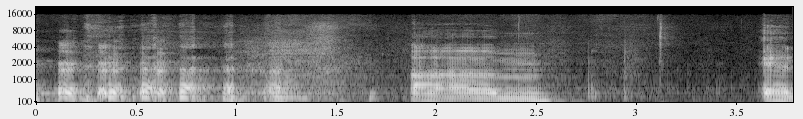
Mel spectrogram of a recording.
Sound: laughing

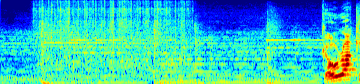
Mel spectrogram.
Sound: whirring

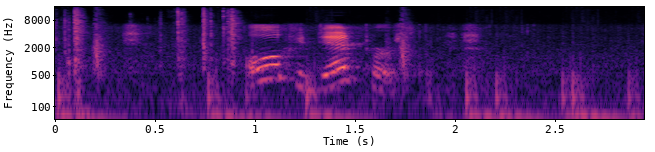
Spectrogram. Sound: annoying breath

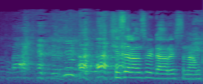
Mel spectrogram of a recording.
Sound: chuckles

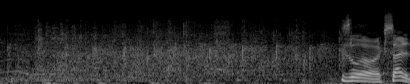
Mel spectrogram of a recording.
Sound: audience applauding

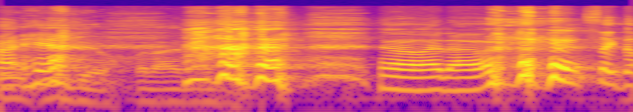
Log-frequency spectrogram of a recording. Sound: laugh

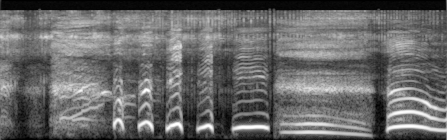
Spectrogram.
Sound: giggles

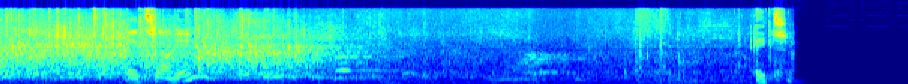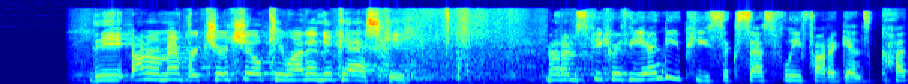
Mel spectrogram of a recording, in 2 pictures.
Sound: some Applause

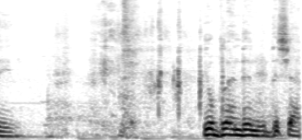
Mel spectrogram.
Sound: man laughs

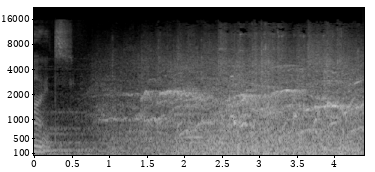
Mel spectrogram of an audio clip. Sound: screaming

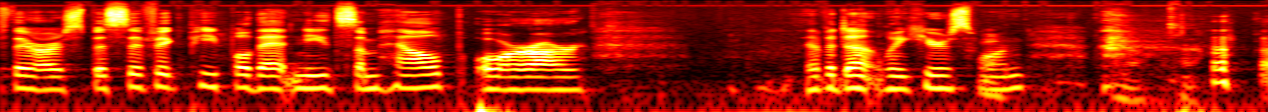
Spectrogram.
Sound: chuckles

